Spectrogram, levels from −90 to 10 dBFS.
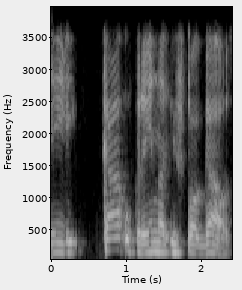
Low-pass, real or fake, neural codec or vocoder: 3.6 kHz; real; none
